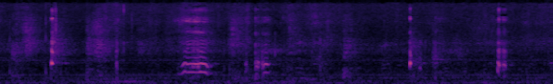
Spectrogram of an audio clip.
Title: Baby Giggles and Hiccup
